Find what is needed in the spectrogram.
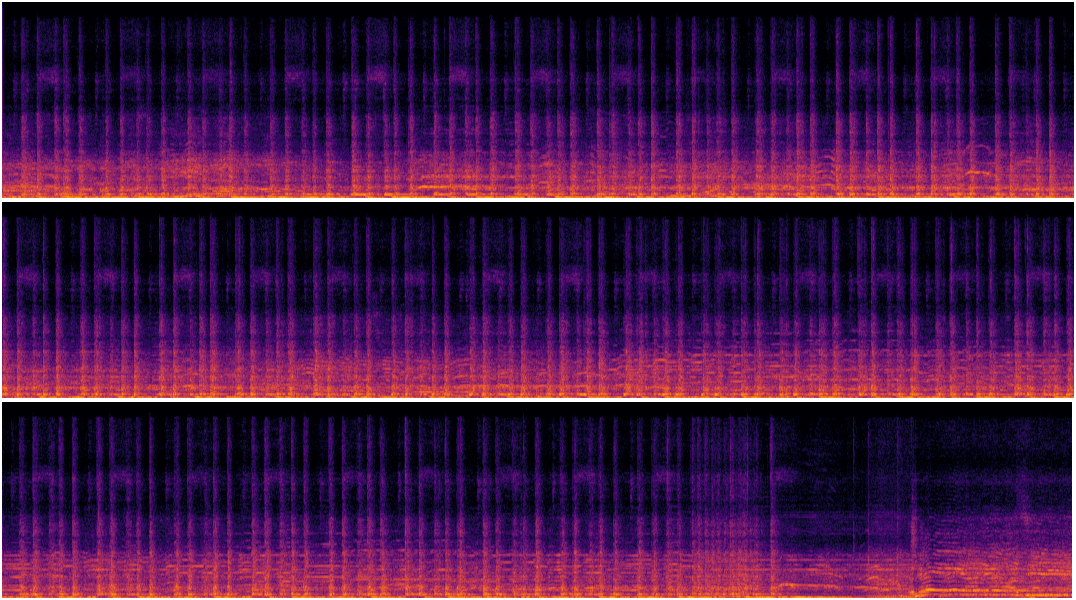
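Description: Live band loop played loud through a loudspeaker stack: fast, dense drumming under a steady held melodic note. It cuts off abruptly at the very end.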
